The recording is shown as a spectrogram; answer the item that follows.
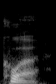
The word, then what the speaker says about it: Kuò: Following the death of Emperor Daizong, his son Li Shi, pronounced Qua, ascended the throne as Emperor Dizong.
